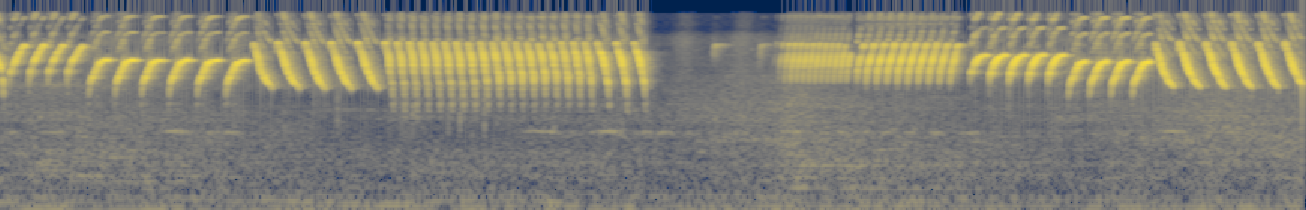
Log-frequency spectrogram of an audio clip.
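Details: Morning song of a Belgian canary, built from rapid rows of falling whistled sweeps and fast rattling trills, broken by a brief pause near the middle before the trills and sweeps resume.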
